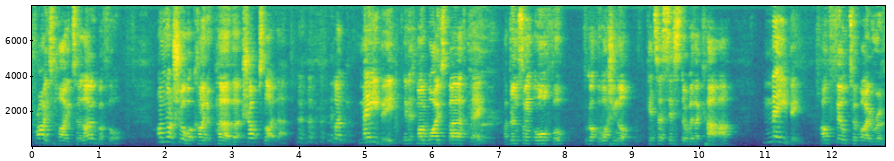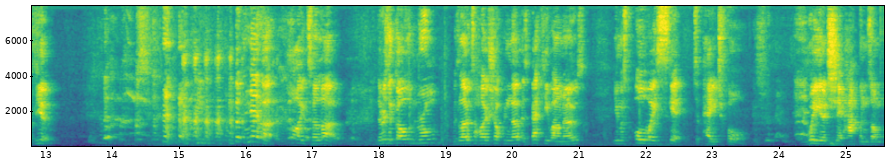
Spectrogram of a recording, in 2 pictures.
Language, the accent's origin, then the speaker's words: English; Coventry, West Midlands, United Kingdom; I'm from Coventry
